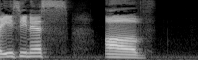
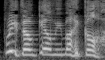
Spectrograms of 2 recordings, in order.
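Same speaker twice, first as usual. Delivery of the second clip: high, desperate plea through a laugh; begging for my life; 7 semitones higher than usual. Retold or imitated. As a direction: beg him to spare you. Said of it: "every time she does the whole beg for her life thing".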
